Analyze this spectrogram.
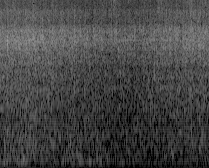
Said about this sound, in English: Oh, forest rain frogs. So you see, there are so many different background noises you can choose from.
